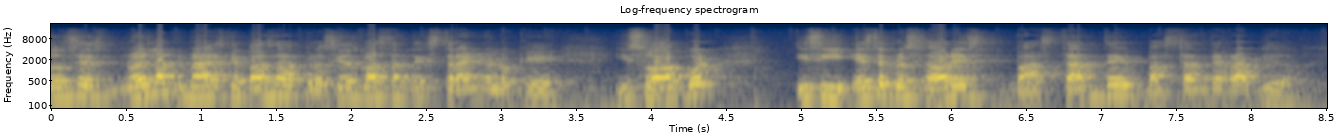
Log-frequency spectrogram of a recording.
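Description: Noticeable background noise and audible room echo surround a man who speaks at a moderate pace in a fairly high pitch. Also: ordinary pitch variation. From Guatemala. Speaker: tech podcaster and video creator. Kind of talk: casual solo monologue. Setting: home studio on camera.

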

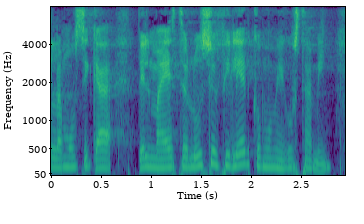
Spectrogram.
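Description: A woman's fairly low, dark and mellow voice with a Dominican accent, ordinary pitch variation and a fairly quick pace. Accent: Dominican Caribbean Spanish. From Dominican Republic.

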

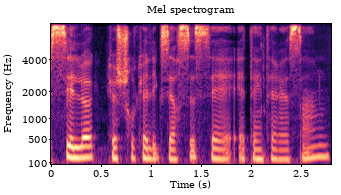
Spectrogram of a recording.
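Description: A woman talks at a fairly quick pace with fairly even intonation. The sound is dry and close with no echo, in a very clean recording with a silent background. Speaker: author. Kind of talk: casual interview conversation. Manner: slight speech difficulty when stressed.

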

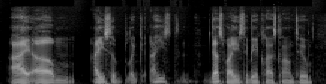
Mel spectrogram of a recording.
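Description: A man with an American accent, a plain, everyday voice, ordinary pitch variation and a fairly quick pace, in a very clean, dry, close recording with a silent background and no echo. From US East Coast. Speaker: podcast guest. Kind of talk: casual chat.

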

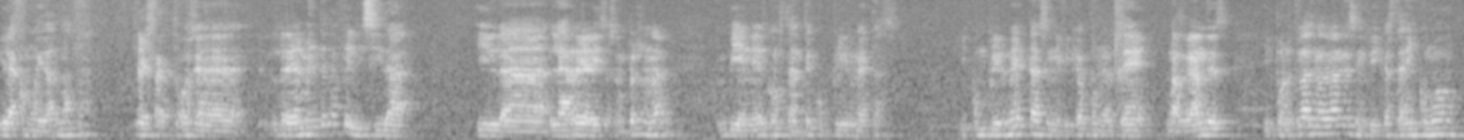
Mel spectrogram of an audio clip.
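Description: Audible room echo and noticeable background noise fill the space around a man with a medium-pitched voice. He uses fairly even intonation and takes long, frequent pauses. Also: moderate pace. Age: 20s. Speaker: young entrepreneur. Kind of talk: casual chat.

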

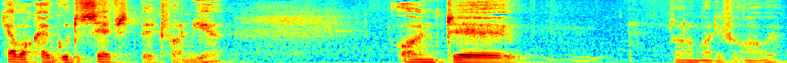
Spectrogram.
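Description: With vocal fry and a dark, mellow tone, a man speaks at a moderate pace and fairly low pitch, using ordinary pitch variation and long, frequent pauses, in a room with audible echo. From northern Germany, Flensburg. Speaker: music and geography teacher. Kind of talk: interview.

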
